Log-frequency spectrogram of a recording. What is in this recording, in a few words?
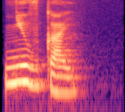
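"ньывкай", Komi, female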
